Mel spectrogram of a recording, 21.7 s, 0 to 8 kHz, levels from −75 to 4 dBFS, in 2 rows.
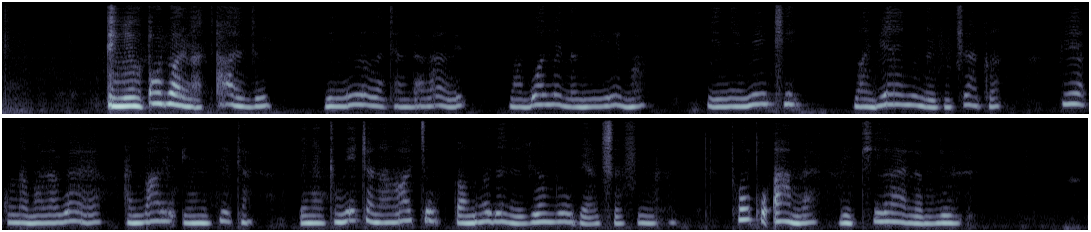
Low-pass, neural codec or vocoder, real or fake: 7.2 kHz; codec, 16 kHz, 0.5 kbps, FunCodec, trained on Chinese and English, 25 frames a second; fake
